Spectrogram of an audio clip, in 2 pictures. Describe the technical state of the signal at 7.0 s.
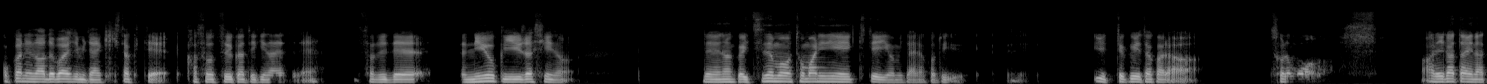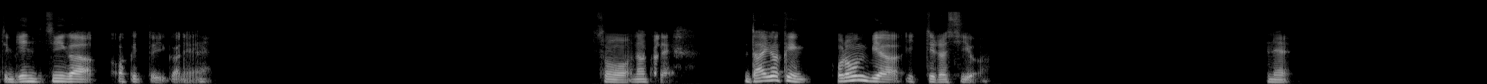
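At 7.0 s the speech signal is intact, with no audible fault at that point.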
